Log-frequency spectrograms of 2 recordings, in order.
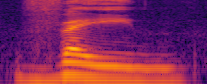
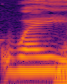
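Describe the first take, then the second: First: The word starts with a V sound. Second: The word starts with a W sound. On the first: The speaker calls it right. "You've got to get the V sound" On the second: The speaker calls it wrong. "Not Wayne"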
